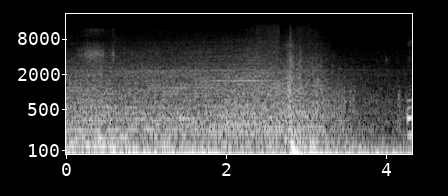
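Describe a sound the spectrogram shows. A stone cliff crumbles with a deep rumble.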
